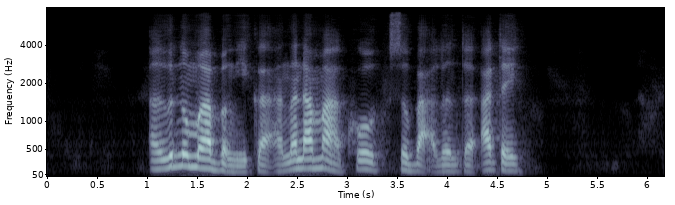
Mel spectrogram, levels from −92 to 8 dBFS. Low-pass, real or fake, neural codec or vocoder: 7.2 kHz; fake; codec, 16 kHz, 0.7 kbps, FocalCodec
